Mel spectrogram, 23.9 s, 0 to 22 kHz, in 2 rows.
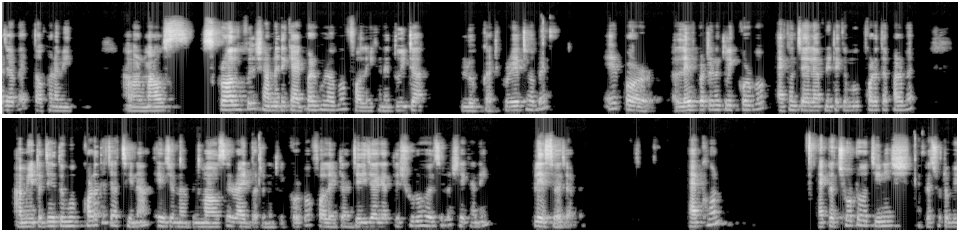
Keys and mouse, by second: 20.1-22.4 drag.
